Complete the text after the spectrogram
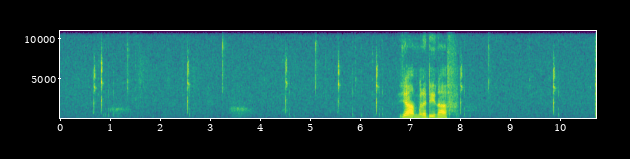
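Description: A golf ball is tapped with a light click, again and again.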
